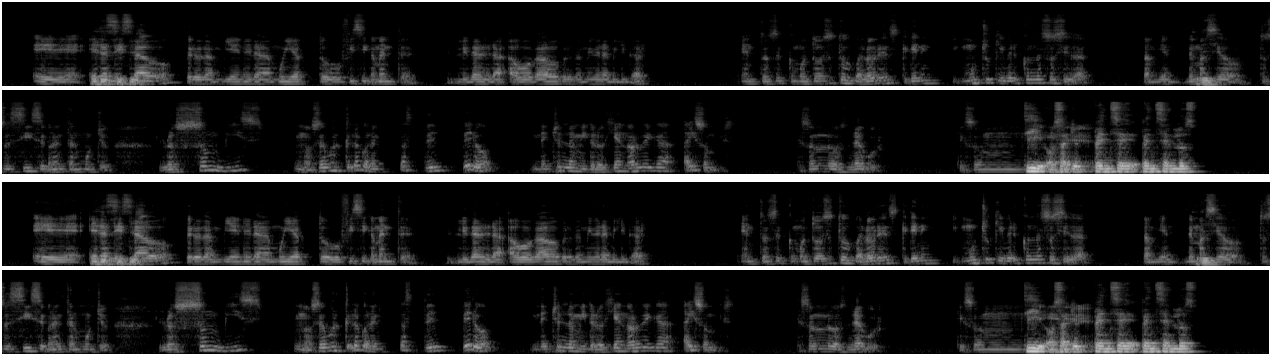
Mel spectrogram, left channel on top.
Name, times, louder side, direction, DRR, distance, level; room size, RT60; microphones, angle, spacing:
voice 1, 0.3-4.1 4.4-6.4 7.4-10.8 11.4-15.3 15.6-17.6 18.0-20.0 20.6-21.5 22.2-23.6, right 2 dB, 45° right, 0.9 m, -39 dB
voice 2, 0.9-1.4 11.9-12.1 22.9-24.6, equal, 5° right, 0.4 m, -23 dB
3.5 x 3.1 x 2.3 m
head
